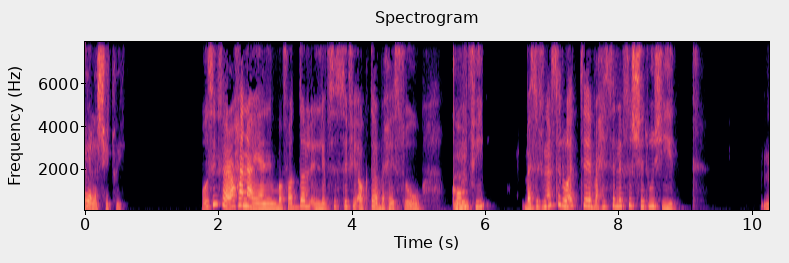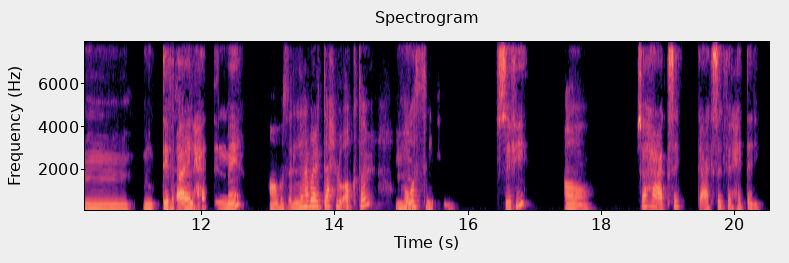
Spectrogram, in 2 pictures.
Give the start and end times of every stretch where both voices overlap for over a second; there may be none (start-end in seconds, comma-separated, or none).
none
